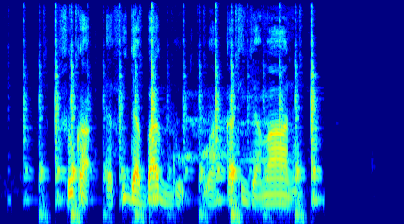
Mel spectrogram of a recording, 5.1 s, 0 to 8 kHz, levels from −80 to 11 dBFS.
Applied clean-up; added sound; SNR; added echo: none; Clock; 3 dB; none.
